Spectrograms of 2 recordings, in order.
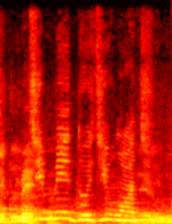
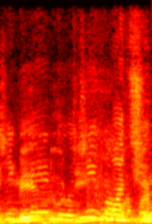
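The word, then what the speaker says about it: Jigme Dorji Wangchuck: How is the name is pronounced? Jigme Doji Wanchu. Jigme Doji Wanchu.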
